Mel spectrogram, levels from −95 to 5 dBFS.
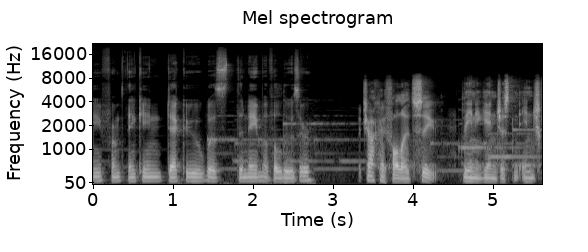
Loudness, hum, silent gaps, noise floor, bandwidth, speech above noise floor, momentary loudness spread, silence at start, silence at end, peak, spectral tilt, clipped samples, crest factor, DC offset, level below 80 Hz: -29 LUFS; none; none; -52 dBFS; 18.5 kHz; 22 dB; 8 LU; 0 s; 0 s; -10 dBFS; -4 dB/octave; under 0.1%; 20 dB; under 0.1%; -64 dBFS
